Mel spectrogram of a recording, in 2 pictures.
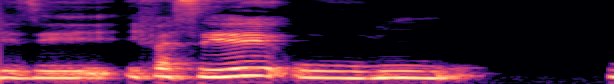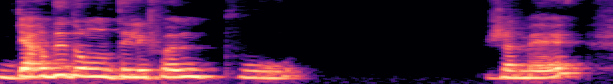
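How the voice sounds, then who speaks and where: A woman speaks at a very slow pace in a high pitch. Her tone is dark and mellow. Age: 20s. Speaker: book youtuber. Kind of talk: casual vlog talk.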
